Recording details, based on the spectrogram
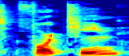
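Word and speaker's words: fourteen: The difference is that numbers in the teens are pronounced with a T sound, but multiples of 10 are pronounced with almost a D sound. So it's 14 and 40.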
